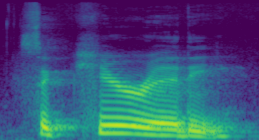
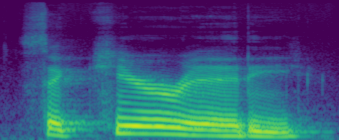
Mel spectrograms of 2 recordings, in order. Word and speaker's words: security: It's a flap T, so it sounds like an English D sound, since it occurs between vowels in this word. Security, itty, security.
